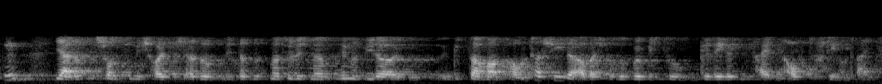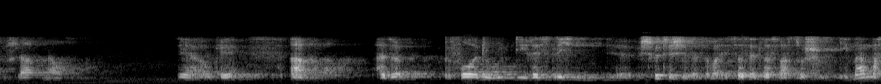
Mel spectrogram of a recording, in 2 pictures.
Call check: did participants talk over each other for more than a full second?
No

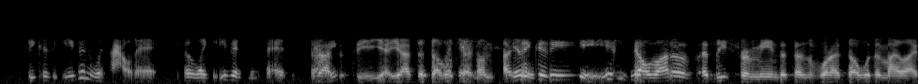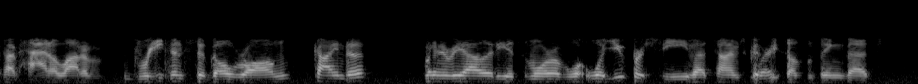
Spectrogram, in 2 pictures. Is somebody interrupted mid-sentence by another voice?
Yes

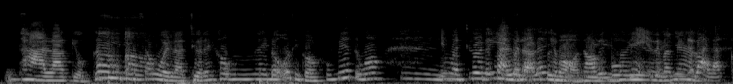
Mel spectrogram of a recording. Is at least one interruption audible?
Yes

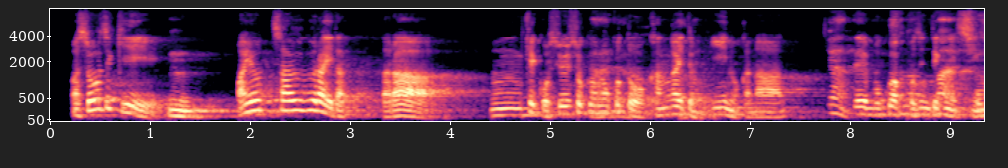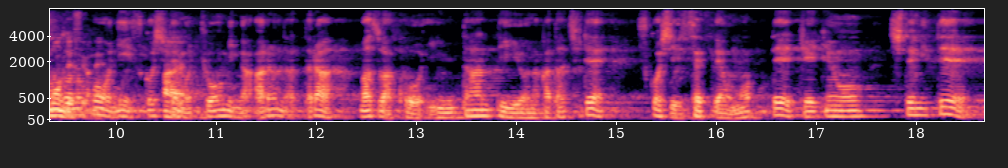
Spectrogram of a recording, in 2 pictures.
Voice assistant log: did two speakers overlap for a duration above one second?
Yes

